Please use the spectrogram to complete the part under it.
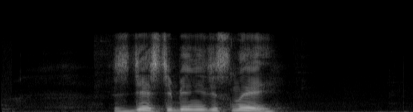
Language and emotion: Russian, angry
